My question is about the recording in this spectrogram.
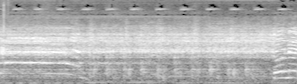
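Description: Film soundtrack from a VHS tape playing through the TV's speaker: a steady hiss like rain with faint clattering sounds and a held tone in the first second.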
